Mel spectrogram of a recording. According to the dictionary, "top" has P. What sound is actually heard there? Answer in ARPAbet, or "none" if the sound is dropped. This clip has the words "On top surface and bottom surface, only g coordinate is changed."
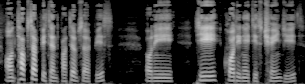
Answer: P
